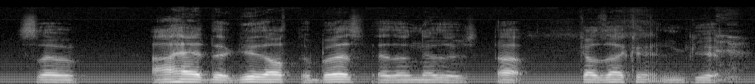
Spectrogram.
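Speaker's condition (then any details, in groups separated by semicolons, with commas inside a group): Cerebral palsy; lifelong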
